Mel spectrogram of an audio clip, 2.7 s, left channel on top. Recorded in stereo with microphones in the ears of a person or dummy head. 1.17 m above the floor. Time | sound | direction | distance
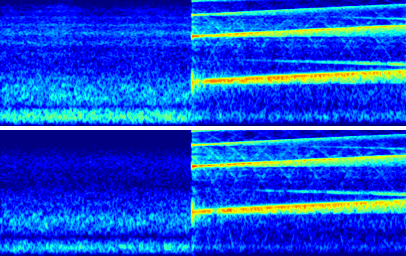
1.3 | a siren | 5° right (ahead or behind) | 4 m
